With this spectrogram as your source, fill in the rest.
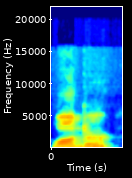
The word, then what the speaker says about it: wander: vowel sounds this time wah wander has the ah vowel looks like this in the dictionary so um i like to pair that with caught or law or thought i was caught wandering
